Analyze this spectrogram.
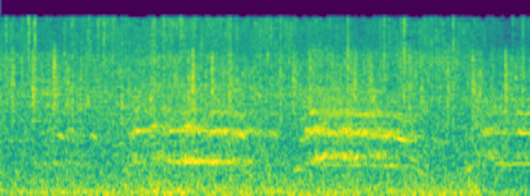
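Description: A fire bursts into flames with a loud roar.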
